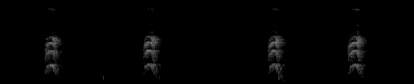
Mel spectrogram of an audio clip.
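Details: Sugar glider barking before dawn, a 5 am wake-up call: four bright, yapping barks at irregular gaps, each brief and sharp, over a quiet background with one faint tick.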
